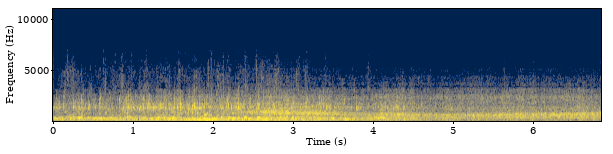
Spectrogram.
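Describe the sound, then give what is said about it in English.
Water forced in through a pipe by reversed pumps, a continuous churning rush with a low engine-like rumble beneath, fairly loud and steady throughout with no talk. “That pipe isn't drawing water out, it's forcing it in. Someone reversed the pumps.”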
